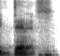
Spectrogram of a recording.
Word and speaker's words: Denis: You had obviously now we have I think his name is Denis. I think it's how you say it. I've always said Denis Villeneuve, but I've heard other people say Dennis.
